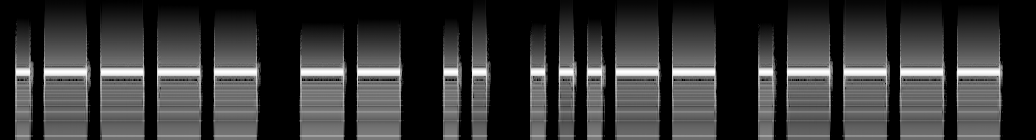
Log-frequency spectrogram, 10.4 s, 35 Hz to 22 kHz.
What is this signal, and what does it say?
Morse code, heard as a keyed tone, about 8 wpm, 800 Hz. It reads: 1MI31
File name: LEZIONI / 4 Q1S3 8wpm 3037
